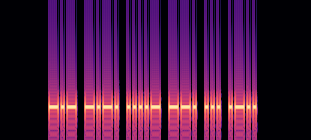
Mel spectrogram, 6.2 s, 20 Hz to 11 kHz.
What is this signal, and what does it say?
Morse code, heard as a keyed tone, about 20 wpm, 700 Hz. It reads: KC4GSL
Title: USA Call Signs - 6 Characters - Repeated 2x - 20wpm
